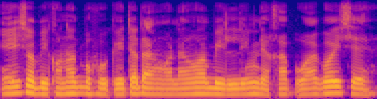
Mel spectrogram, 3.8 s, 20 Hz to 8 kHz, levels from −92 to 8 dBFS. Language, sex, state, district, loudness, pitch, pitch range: Assamese, male, Assam, Sonitpur, -15 LUFS, 130 Hz, 125-135 Hz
